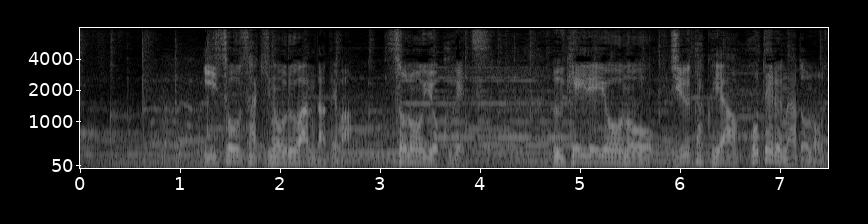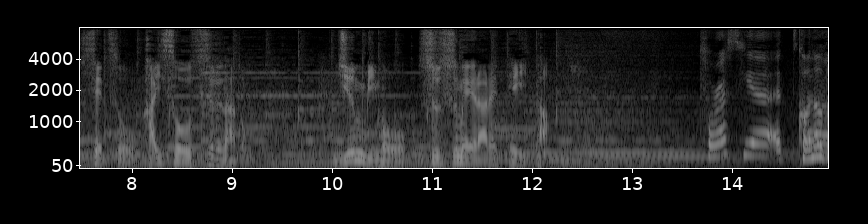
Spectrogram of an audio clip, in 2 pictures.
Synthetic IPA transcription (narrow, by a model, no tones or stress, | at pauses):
iso̞ːsakʲino̞ɾɯ̟βãnd̪ad̪e̞̰βa̰ | so̞no̞jo̞kɯ̟ɡe̞t͡sɨ̥ɯ̟ke̞iɾe̞jo̞ːno̞d͡ʑɨːt̪akɯ̟jaho̞t̪e̞ɾɯ̟nad̪o̞no̞̰ɕi̥se̞t͡sɨo̞̰kʰaiso̞ːsɨɾɯ̟na̰d̪o̞̰ | d͡ʑɨ̃mbʲimo̞sɨsɨme̞ɾaɾe̞t̪e̞it̪a̰ | fɔʌshikono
